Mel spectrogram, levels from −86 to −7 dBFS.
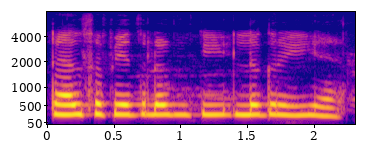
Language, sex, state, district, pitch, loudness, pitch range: Hindi, female, Uttar Pradesh, Saharanpur, 265 Hz, -16 LUFS, 260-265 Hz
